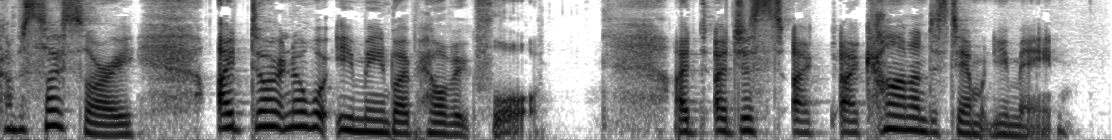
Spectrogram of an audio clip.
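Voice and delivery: ordinary talk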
